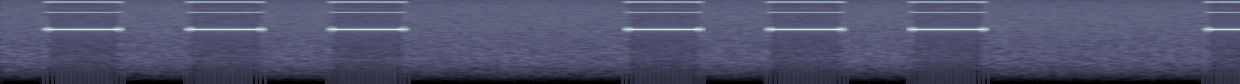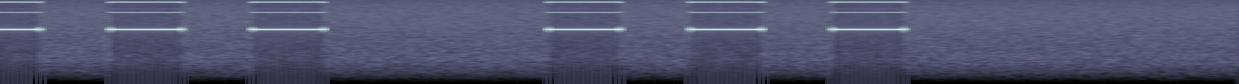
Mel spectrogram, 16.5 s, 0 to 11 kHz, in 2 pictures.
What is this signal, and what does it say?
Alarm pattern, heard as an alarm's beeps, played four times, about 3300 Hz. Temporal three. Smoke or fire, evacuate.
